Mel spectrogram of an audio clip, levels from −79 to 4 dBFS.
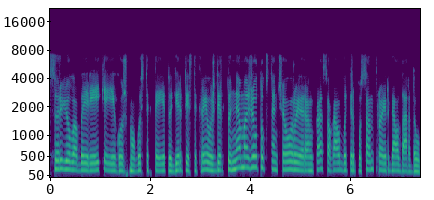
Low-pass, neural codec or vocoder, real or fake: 7.2 kHz; codec, 16 kHz, 8 kbps, FunCodec, trained on Chinese and English, 25 frames a second; fake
